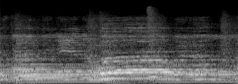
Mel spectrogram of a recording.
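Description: A live band plays a song, with male and female voices singing together over acoustic guitar, drums and upright bass. About halfway through, the voices hold a long note.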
